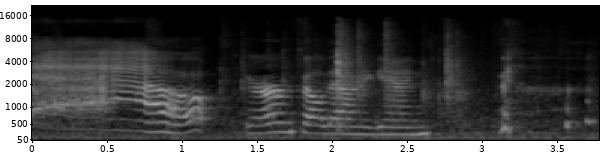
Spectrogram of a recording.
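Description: A baby squeals and babbles excitedly.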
